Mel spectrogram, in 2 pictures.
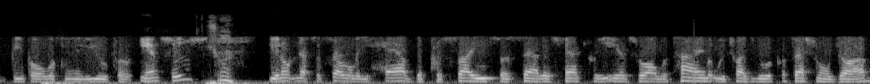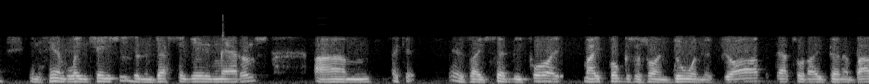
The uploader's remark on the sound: They get calls from the audience on their voting experiences in the SouthCoast.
